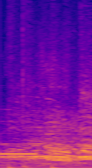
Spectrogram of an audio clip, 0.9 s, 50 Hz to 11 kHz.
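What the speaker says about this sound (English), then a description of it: "as you can hear the chants from the crowd" Rally crowd at a 2024 US presidential campaign event chanting together, a loud continuous mass of voices with rhythmic shouted bursts filling the whole moment.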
